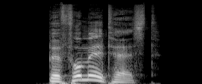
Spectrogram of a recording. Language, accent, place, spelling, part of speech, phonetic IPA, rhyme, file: German, Germany, Berlin, befummeltest, verb, [bəˈfʊml̩təst], -ʊml̩təst, De-befummeltest.ogg
- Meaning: inflection of befummeln: 1. second-person singular preterite 2. second-person singular subjunctive II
